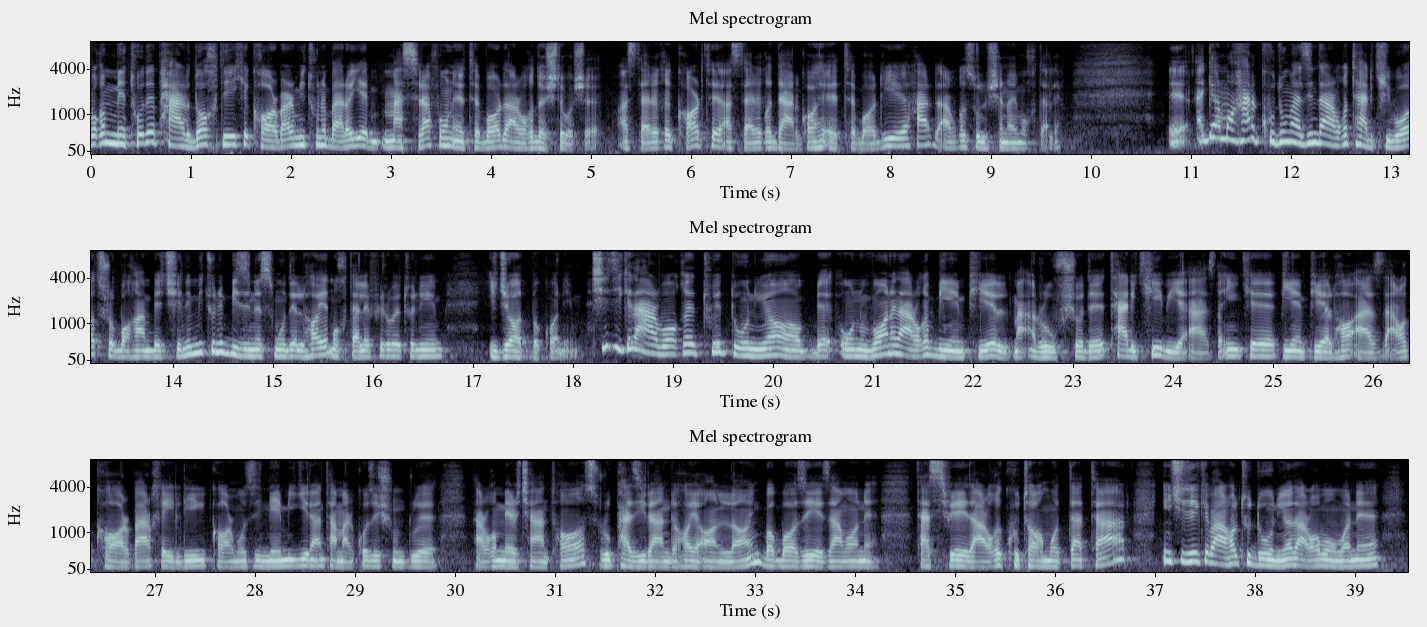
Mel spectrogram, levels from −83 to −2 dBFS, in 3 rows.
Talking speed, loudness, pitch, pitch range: 160 wpm, -23 LUFS, 120 Hz, 105-150 Hz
